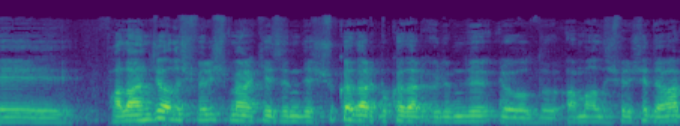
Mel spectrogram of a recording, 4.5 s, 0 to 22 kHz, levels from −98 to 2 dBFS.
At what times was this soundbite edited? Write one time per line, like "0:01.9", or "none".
0:02.5
0:03.3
